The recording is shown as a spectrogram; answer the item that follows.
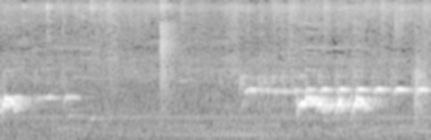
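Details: Duetting zebra doves, cemani and Bangkok perkutut types: a short vibrating coo at the start, a quiet gap with a faint low hum, then a longer run of rolling, pulsed cooing to the end.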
